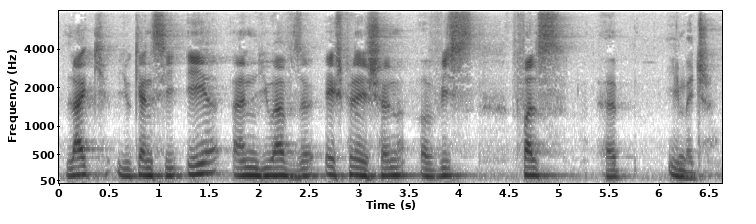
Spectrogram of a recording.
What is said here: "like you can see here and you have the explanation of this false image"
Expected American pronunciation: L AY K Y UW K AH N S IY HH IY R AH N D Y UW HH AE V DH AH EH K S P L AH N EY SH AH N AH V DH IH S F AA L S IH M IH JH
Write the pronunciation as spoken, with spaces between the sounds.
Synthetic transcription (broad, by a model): L AY K Y UW K AH N S IY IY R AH N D Y UW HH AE V DH AH EH K S P L AH N EY SH AH N AH V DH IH S F AA L S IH M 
